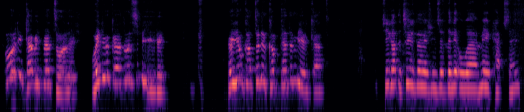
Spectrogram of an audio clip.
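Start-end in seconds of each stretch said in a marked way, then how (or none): 0.1-6.5 mock Romanian accent for the other meerkat; comic meerkat voice with a put-on Romanian accent; second meerkat. Shown as a demonstration. The other little meerkat plugging the website, mock Romanian accent. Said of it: "break down the other one".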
